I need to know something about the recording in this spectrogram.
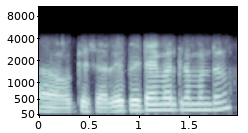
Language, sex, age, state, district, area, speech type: Telugu, male, 30-45, Telangana, Mancherial, rural, conversation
